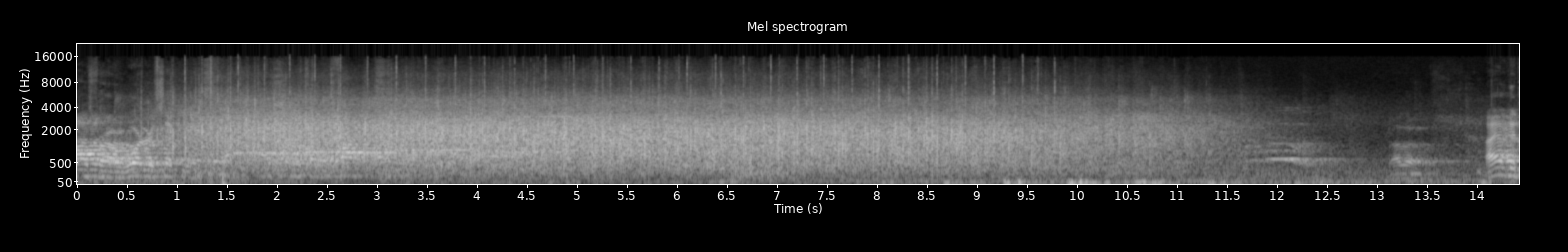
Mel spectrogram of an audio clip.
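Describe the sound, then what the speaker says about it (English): An audience at a U.S. Navy recruit training graduation applauds award recipients with loud, dense clapping that holds steady, then tapers off near the end as a voice begins speaking. "how about another round of applause for our award recipients?"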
